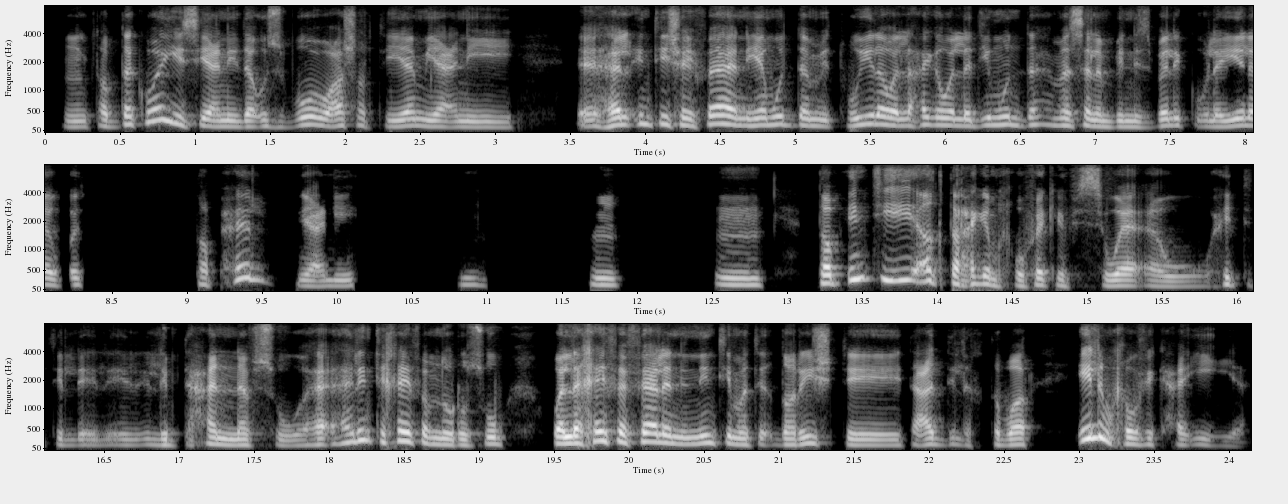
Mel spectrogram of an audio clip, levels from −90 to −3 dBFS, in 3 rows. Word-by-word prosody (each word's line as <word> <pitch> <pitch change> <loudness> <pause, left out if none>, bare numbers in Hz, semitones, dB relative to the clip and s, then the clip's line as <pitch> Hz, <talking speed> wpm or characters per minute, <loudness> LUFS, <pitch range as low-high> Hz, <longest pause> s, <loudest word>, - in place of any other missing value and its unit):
إمم، 130 0 -7
طب 150 -4 -6
ده 190 - +1
كويس 240 - -1
يعني 140 -3 +2
ده 140 0 -2
أسبوع 145 +7 -2
و10 155 +1 -2
ايام 155 +2 -1
يعني 125 -3 -4 0.4
آآ 145 - 0
هل 170 +6 +3
أنتِ 200 -2 -4
شايفاها 190 +3 +3
إن 165 - -1
هي 170 +2 +1
مدة 175 -2 -2
م 155 -2 -3
طويلة 165 +7 -1
والّا 160 -2 +2
حاجة 180 0 -3
والّا 160 -2 +1
دي 165 +4 -5
مدة 175 0 -4
مثلًا 160 -3 -1
بالنسبة 135 +1 -3
لِك 165 -1 -7
قليلة 140 +4 0
وك 155 +1 -6 0.8
طب - - -8
حلو 280 -3 -2 0.2
يعني 130 +1 -5 0.7
إمم، 155 -2 -14 0.7
إمم، 155 -1 -3 0.6
إمم، 155 -2 -2 0.3
طب 195 -1 +5
أنتِ 295 0 +3
إيه 260 -2 +3
أكتر 195 -7 +2
حاجة 180 0 +2
مخوفاكِ 145 +2 -4
في 130 - -11
السواقة 135 -1 -1
وحتة 120 +5 -9
ال 125 -1 -12
ال 130 -1 -11
ال 130 +1 -13
الإمتحان 130 +2 -1
نفسه 125 -2 -4
ه 145 - 0
هل 185 +8 -1
أنتِ 235 -4 0
خايفة 210 -4 +4
من 145 -1 -1
الرسوب، 135 +3 -1 0.3
والّا 165 +1 +10
خايفة 220 -2 +5
فعلًا 200 -2 +6
إن 155 0 +1
أنتِ 175 -1 -1
ما 145 -3 +1
تقدريش 140 +4 -3
ت 135 - -5 0.4
تعدّي 140 0 -1
الإختبار 140 +1 -3 0.3
إيه 275 - +9
اللي 300 +1 +9
مخوفِك 145 - -1
حقيقي 135 -1 -8
يعني؟ 105 - -19
155 Hz, 175 wpm, -23 LUFS, 135-175 Hz, 0.8 s, والّا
